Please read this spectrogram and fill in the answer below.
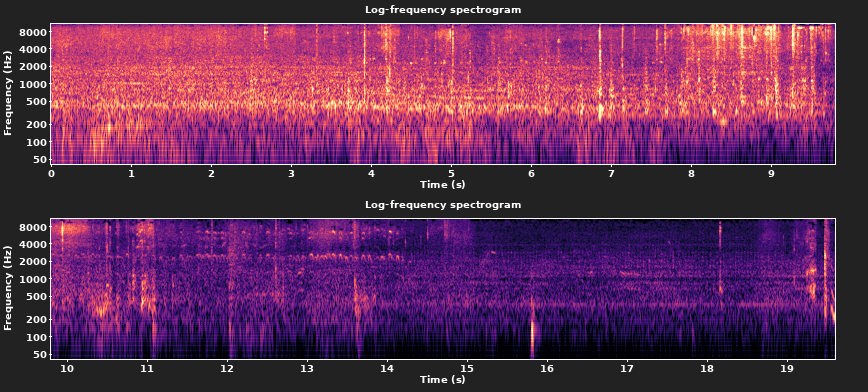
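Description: An open safari vehicle's engine running and its tyres on a dirt track while driving, a steady drone that drops away about ten seconds in as the vehicle slows and stops. Quiet bush background follows, with a single faint knock near the end.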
